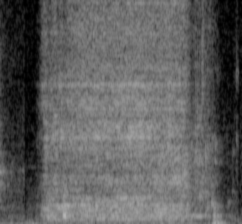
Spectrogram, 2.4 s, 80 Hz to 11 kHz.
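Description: Water runs steadily from a tap into a measuring jug for about a second and a half, a hissing pour that starts and stops abruptly, with no talking over it, as 1 pint of water is measured out.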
